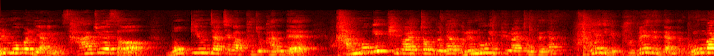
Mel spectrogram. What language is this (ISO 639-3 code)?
kor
